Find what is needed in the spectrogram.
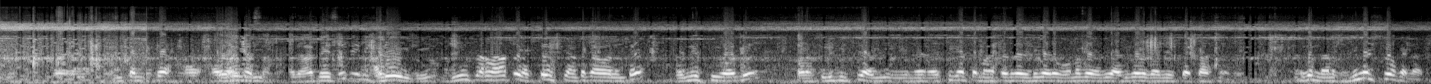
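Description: A steady high-pitched insect drone of crickets or cicadas, strongest in the first few seconds, under men talking close by.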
